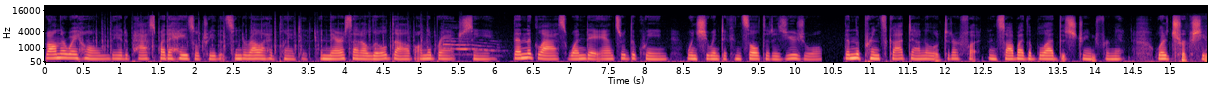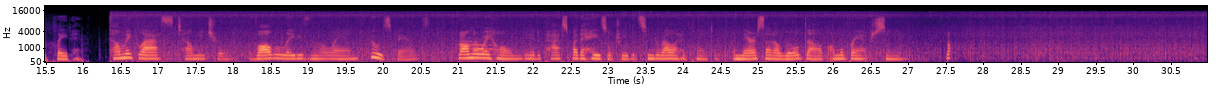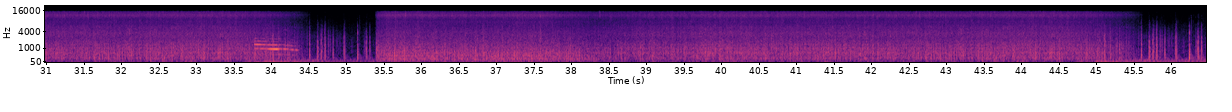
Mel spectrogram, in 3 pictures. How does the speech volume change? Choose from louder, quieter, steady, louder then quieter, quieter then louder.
steady.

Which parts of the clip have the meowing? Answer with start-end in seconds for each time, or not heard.
5.3-6.2, 21.0-21.6, 33.8-34.4.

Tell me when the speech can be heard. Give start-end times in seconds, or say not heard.
0.0-27.6.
